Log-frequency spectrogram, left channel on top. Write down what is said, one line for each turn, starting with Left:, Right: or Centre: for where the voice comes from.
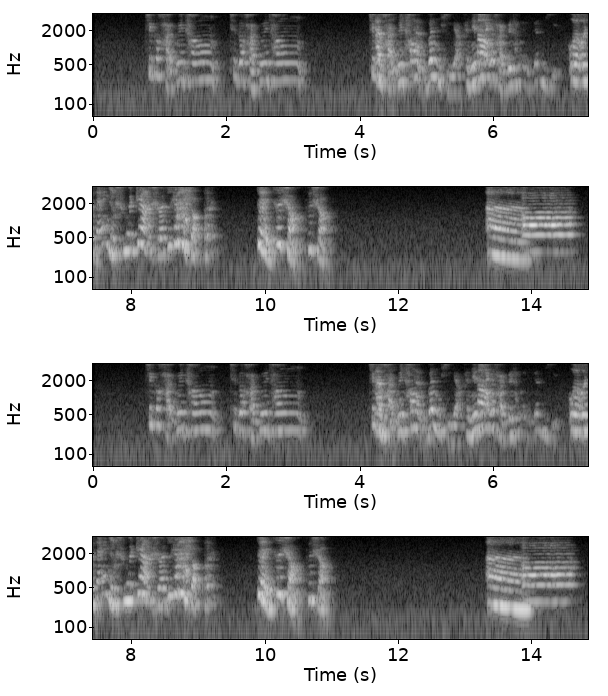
Left: 这个海龟汤，这个海龟汤，这个海龟汤有问题呀，
Centre: 海龟
Left: 肯定是这个海龟汤有问题
Centre: 汤哦，我我先跟你说，
Left: 呀，
Centre: 这样说就是海，
Left: 自首
Centre: 对，自首自首。呃，
Left: 啊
